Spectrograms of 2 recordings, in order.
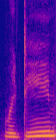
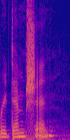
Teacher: the long E sound changed to a short E sound.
